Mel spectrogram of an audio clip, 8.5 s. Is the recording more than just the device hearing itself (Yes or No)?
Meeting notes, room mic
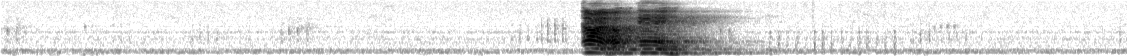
Yes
